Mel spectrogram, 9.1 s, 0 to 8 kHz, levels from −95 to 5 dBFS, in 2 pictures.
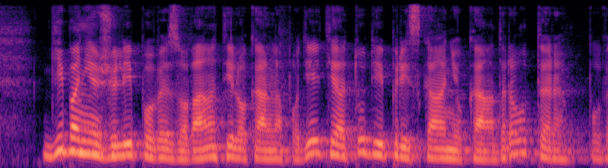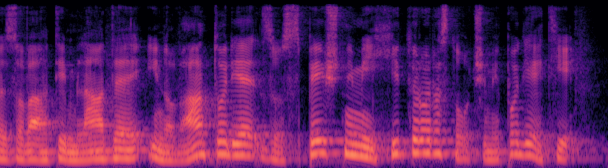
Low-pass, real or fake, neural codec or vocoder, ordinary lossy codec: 7.2 kHz; real; none; none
